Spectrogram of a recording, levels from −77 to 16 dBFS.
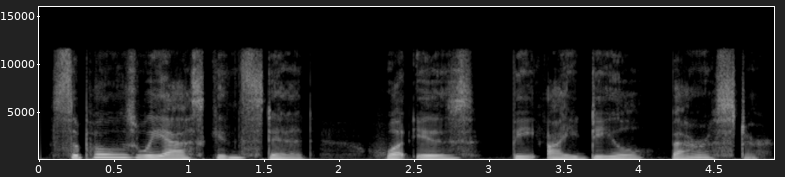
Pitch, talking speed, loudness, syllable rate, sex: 195 Hz, 110 wpm, -19 LUFS, 3.8 syllables/s, female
